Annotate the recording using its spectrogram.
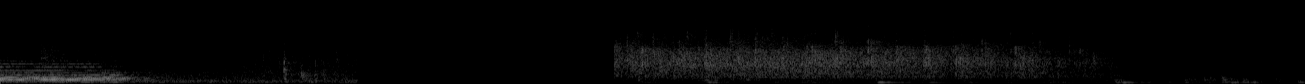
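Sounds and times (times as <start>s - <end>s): congregation applauding: 6.2s - 11.2s.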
